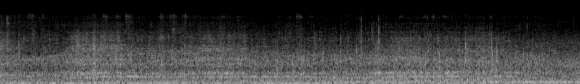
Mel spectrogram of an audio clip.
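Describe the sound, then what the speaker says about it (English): An Ariel Rider D-Class electric bike rides slowly off-road up a hill in all-wheel drive on throttle. A steady, close rumble of tires and drivetrain on rough ground runs unbroken throughout, with no talking. "Now I'm going to do a little bit of off-road riding, some climbing, so got that in all-wheel drive mode."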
